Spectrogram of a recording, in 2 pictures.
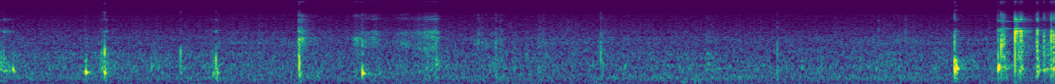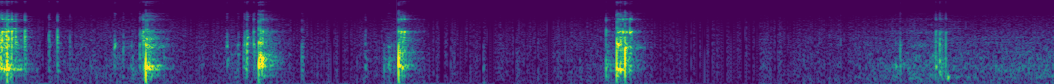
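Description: Handling of a Maglite flashlight's metal barrel and parts: light scattered clicks as the switch assembly is pushed into the barrel, then a run of sharper clicks and knocks about halfway through.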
